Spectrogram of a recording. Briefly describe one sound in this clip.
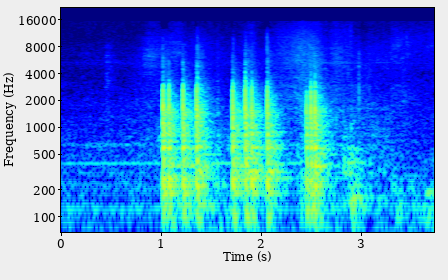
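A metal pot clanks and rattles.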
